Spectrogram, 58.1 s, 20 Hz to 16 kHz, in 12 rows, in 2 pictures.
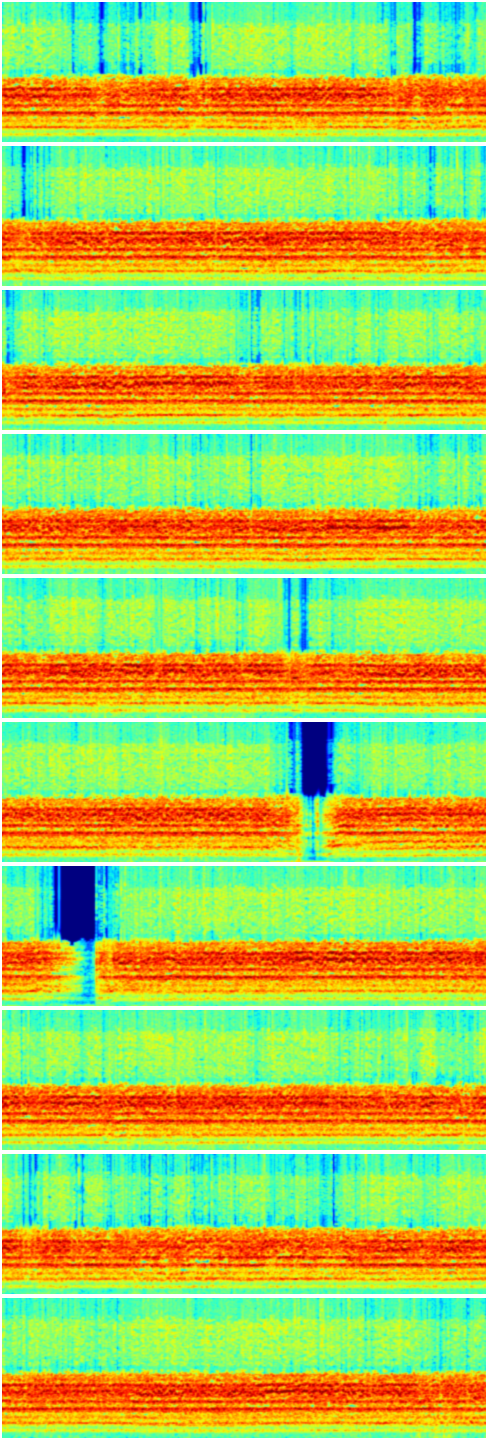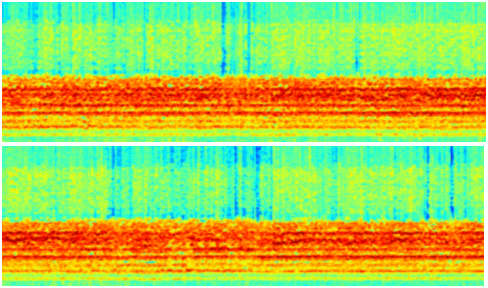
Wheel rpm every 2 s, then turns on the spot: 230, 230, 220, 230, 230, 220, 230, 230, 230, 230, 230, 220, 210, 160, 170, 160, 230, 230, 230, 230, 230, 230, 220, 230, 220, 230, 230, 230, 230.
none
